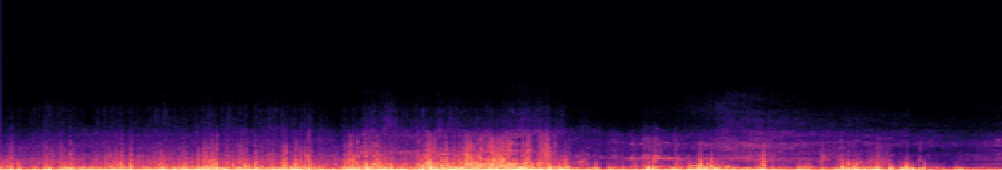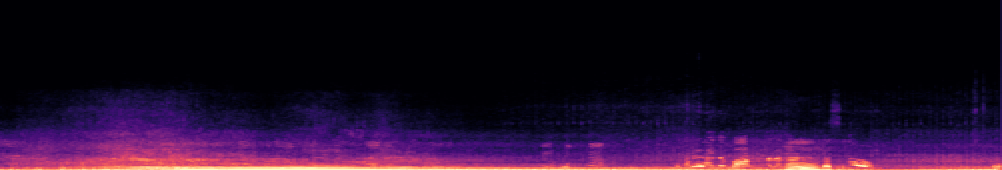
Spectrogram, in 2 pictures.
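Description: A Yamaha scooter riding along, with wind rushing over the microphone and road noise for the first half. It then slows to a stop, and a steady engine hum comes in. A brief shout from a voice is heard near the end.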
